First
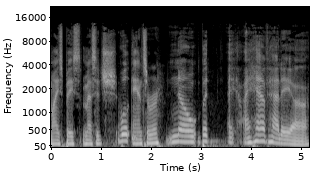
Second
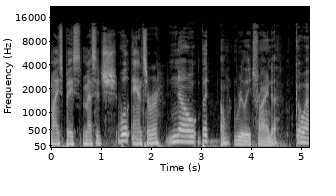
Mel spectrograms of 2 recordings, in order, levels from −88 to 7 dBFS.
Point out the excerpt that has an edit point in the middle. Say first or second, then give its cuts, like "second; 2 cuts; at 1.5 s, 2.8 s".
first; 1 cut; at 3.3 s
